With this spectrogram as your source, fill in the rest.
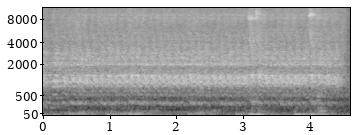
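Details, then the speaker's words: Max Wedge Mopar V8 with two carburetors on a dyno, camshaft not yet broken in: long steady cranking that never fires; owner suspects flooding. "come on it's flooded come on every engine I get it started first shot what happened to this one two carburetors why"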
